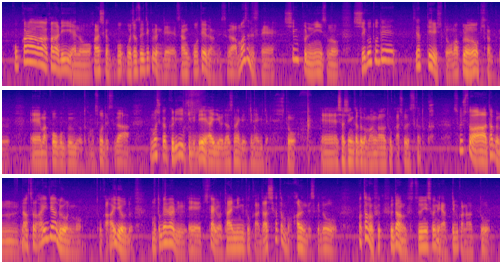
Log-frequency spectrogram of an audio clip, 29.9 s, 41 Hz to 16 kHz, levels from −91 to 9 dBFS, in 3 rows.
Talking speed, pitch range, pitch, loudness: 410 characters per minute, 95-135 Hz, 105 Hz, -23 LUFS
